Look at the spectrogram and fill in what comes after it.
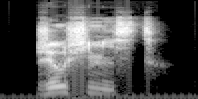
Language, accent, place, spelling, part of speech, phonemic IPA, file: French, France, Lyon, géochimiste, noun, /ʒe.ɔ.ʃi.mist/, LL-Q150 (fra)-géochimiste.wav
- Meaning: geochemist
